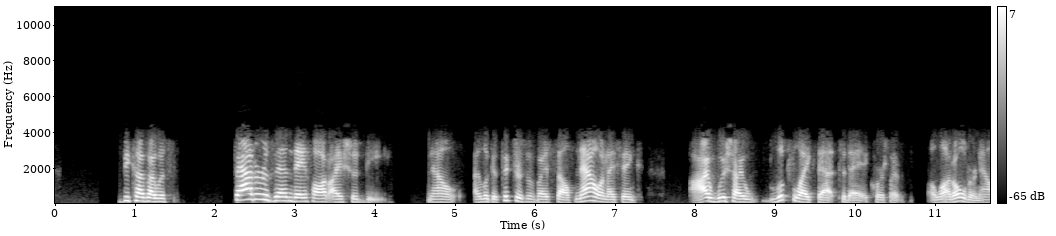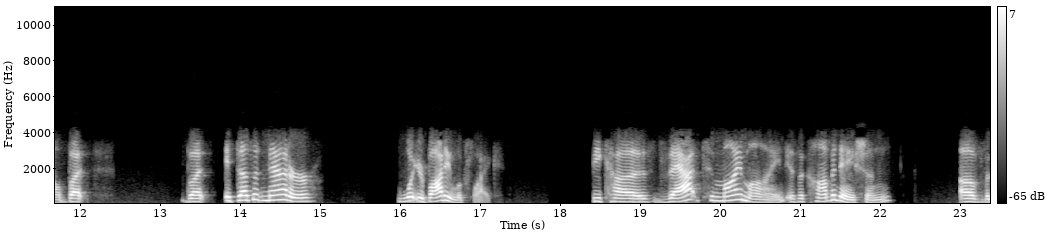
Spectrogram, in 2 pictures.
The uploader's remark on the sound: 100 Pounders Phone Meeting, 2/25/23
